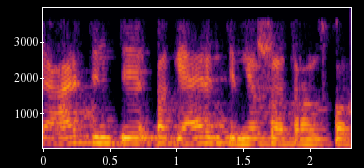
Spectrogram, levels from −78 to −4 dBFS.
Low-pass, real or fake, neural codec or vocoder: 3.6 kHz; real; none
